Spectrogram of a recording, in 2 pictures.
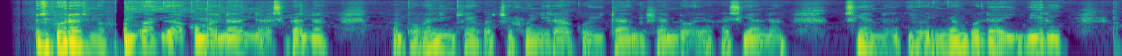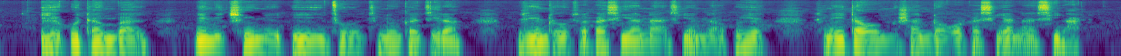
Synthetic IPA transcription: ʐiko̞ɾaʐino̞fniʋaŋɡeako̞mananeasi̥kana | apoʋane̞ŋɡe̞ʋat͡ʃifuniɾakuitamiʃando̞ja̰kasijana | sijanaʔijo̞ḭŋɡaŋɡo̞ɗa̰iiɾi | je̞kutamba | ne̞mit͡ʃiniid͡zo̞d͡zino̞ɡʱad͡ziɾa | ʐintʰuʐakasijanasija̰na̰uje̞ʐ̥ino̞itawo̞muʃando̞wakasijana̰sḭjaːna

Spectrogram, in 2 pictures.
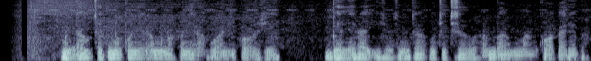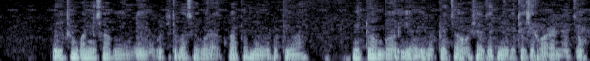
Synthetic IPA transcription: mundaud͡zatino̞faneɾamuno̞faniɾakṵwanikwa̰oʐi | bʱe̞ɮe̞ɾaiʐoʐino̞itakutiti̥saʐoɦambamumaŋkoakaɾe̞ɓa | uit͡ʃakwanisakuendenekutitikasekuɾakwapamenekupiwa | mito̞mbo̞ḭjo̰ḭno̞pe̞d͡za̰ɦo̞ʃad͡zatineŋɡetat͡ʃirwaɾanaːd͡zo

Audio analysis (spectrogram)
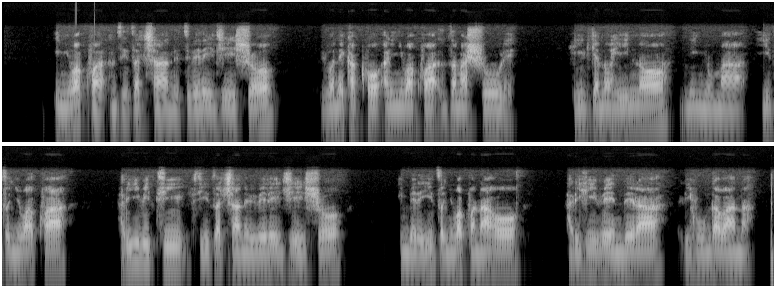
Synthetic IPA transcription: iɲuβakwanziːzat͡ʃaːneziβe̞ːɾeid͡ʒiːʃo̞ | βiβo̞ne̞kakʰo̞ʔaɾiɲuβakwazamaʃuːɾe̞ | hiɾɟano̞ɦino̞niɲumajizo̞ɲuβakwa | haɾijiβitʰivjiːzat͡ʃaːne̞βiβe̞ːɾeid͡ʒiːʃo̞ | imbe̞ɾe̞jiːzo̞ɲuβakwanaɦo̞ | haɾiɦiβe̞ːnde̞ɾa | ɾiɦuːŋɡaβana

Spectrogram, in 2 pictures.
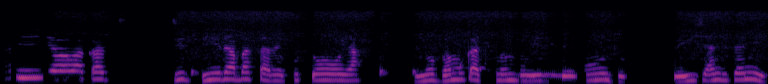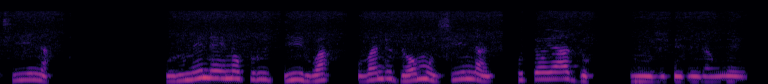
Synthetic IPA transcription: anijoʋaka | d͡zid͡ziɾaɓasare̞kuto̞ja | rino̞b͡vamukatime̞muʋirine̞muntʰu | jeiʃandisanit͡ʃiːna | ɦuɾume̞nde̞ino̞kuɾud͡zirwa | kuʋandud͡zawomut͡ʃinakuto̞jad͡zo̞ | inoʐibʱereɾamwe̞ːri

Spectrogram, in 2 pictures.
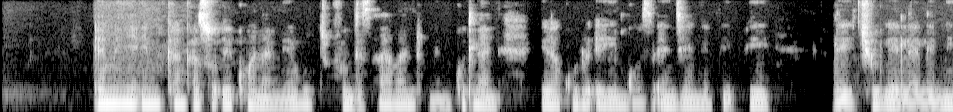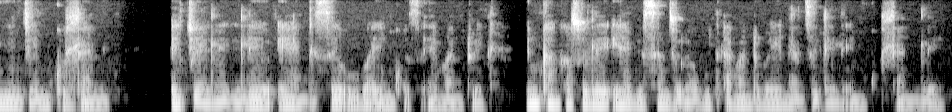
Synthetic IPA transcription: emiɲɛʔimikʰaŋkʼasɔ̰ʔɛkʰɔnaŋeɣufundʱisaːβantʼunemikʰuɬanɛɛɣakʰuluʔejiŋozḭɛnd͡ʒʱɛŋeb̥ʱipʰi | let͡ʃʼʰuɣɛlalemiɲɛnd͡ʒʱɛmikʰuɬa̰nɛ | ɛd̥ʒ̥ʱajɛleɣilɛjɔʔɛjandʱisɛṵɣṵβa̰jḭŋo̰z̥iɛβantʼwiːniː | mikʰaŋkʼasɔlɛjiʔijaβɛsɛnd͡zʱɛlwauɣutʰi̥a̰βantʼuβajinand͡zʱɛlɛlɛ̰ḭmikʰu̥ɬa̰nɛlɛjɔ

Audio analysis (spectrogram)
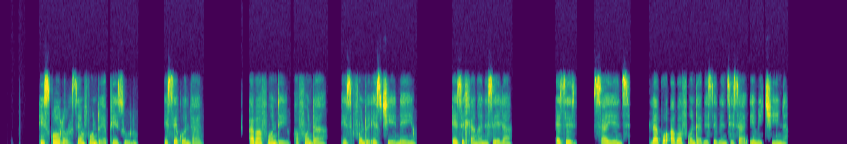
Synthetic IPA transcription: isi̥ɣɔlɔseɱfundʱɔjapʰezulu | isɛkɔndʱaːri | aβafundʱiβafundʱa | izifundʱɔ̰ʔezit͡ʃʼijɛnɛjɔ | ezɛɬaŋanisɛ̰la | ɛzɛ | sajent͡sʼi̥ | lapʰɔʔaβafundʱaβɛsɛβend͡zʱisaʔimit͡ʃʼiːna

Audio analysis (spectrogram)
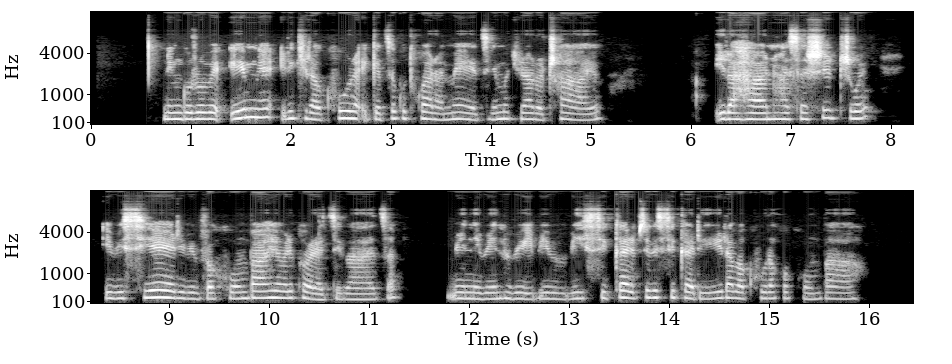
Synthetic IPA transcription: niŋɡuɾuβe̞ʔimŋe̞ʔiɾikiɾakʰuɾaʔiɡe̞zejoɡutwaːɾame̞ːzinimukiɾaːɾo̞t͡ʃaːjo̞ | iɾaɦaːn̥uhasaʃid͡ʒwe̞ | iβisijeɾiβivakʰuːmbahijoβaɾiko̞βaɾaziβaza | niβiːn̥huββisiɡaɾvjiβisiɡaɾiɾaβakʰuɾako̞kuːmbaho

